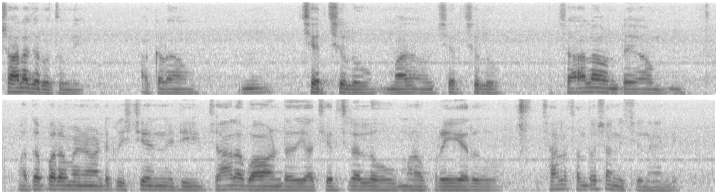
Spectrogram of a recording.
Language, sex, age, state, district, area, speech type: Telugu, male, 30-45, Telangana, Nizamabad, urban, spontaneous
